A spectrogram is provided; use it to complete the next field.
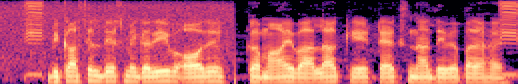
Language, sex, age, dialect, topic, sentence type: Magahi, male, 18-24, Central/Standard, banking, statement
